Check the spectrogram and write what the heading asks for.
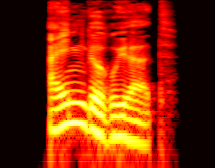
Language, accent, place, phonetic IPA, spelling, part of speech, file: German, Germany, Berlin, [ˈaɪ̯nɡəˌʁyːɐ̯t], eingerührt, verb, De-eingerührt.ogg
- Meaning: past participle of einrühren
